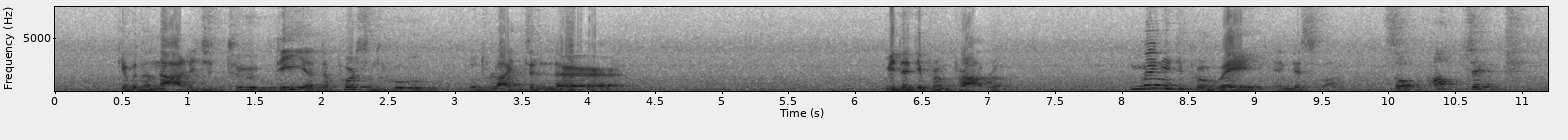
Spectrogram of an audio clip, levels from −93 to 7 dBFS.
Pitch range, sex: 130-175 Hz, male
